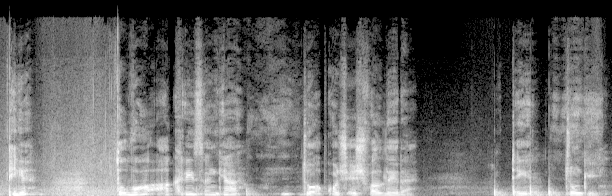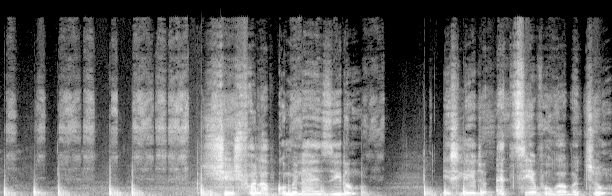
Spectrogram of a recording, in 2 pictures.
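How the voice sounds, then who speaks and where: A man's voice: a little high, noisy background. A man teaching a math lesson to students, walking through each step by asking questions and answering them himself.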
